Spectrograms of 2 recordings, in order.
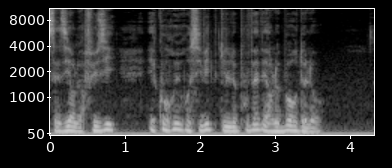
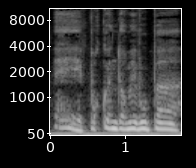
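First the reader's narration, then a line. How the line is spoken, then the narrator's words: Cheerful shout. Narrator (French): leur cria Joe Bevins, d'un ton de bonne humeur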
